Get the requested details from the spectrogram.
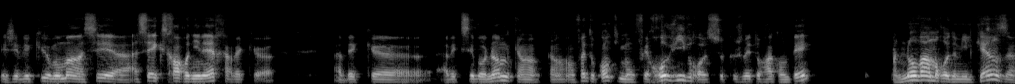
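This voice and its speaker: With big swings in loudness and lively intonation, a man speaks at a moderate pace in a fairly high pitch, the sound dry and close with no echo. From Spain. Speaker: entrepreneur. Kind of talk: interview testimony. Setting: live online interview. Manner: halting, many fillers and repetitions.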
